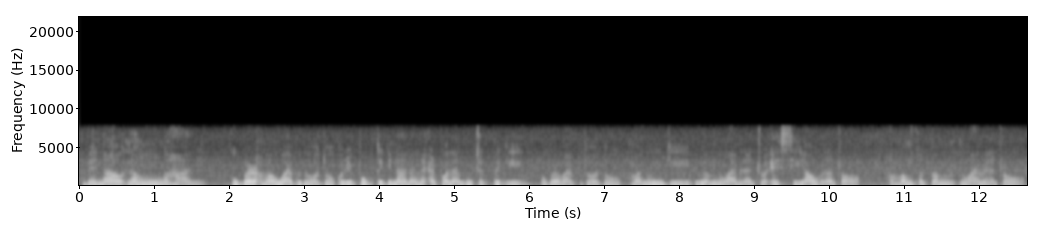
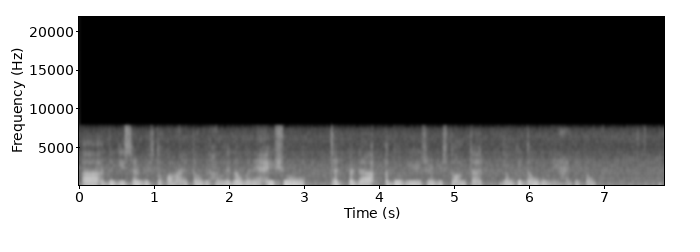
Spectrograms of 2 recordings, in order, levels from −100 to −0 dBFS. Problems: constant background noise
